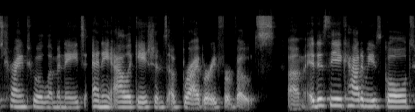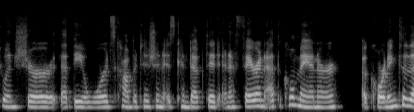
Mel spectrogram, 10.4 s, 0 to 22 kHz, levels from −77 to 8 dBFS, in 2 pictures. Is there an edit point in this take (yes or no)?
yes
